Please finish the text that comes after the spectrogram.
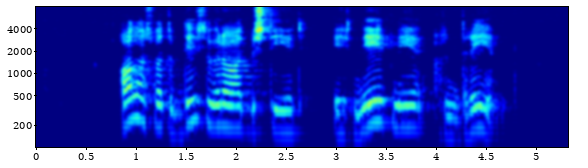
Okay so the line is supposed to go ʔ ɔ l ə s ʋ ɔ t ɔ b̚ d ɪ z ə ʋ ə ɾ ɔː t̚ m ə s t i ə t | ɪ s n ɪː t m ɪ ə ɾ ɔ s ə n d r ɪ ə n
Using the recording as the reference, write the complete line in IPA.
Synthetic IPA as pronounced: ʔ ɔ l ə s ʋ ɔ t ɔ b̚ d ɪ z ə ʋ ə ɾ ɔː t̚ b ə s t i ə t | ɪ s n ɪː t m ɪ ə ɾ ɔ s ə n d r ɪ ə n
